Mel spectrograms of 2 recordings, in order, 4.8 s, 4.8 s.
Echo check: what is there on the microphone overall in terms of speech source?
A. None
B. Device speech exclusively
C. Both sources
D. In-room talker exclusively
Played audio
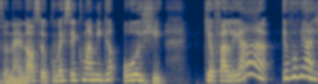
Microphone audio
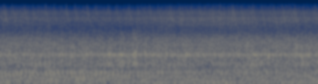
A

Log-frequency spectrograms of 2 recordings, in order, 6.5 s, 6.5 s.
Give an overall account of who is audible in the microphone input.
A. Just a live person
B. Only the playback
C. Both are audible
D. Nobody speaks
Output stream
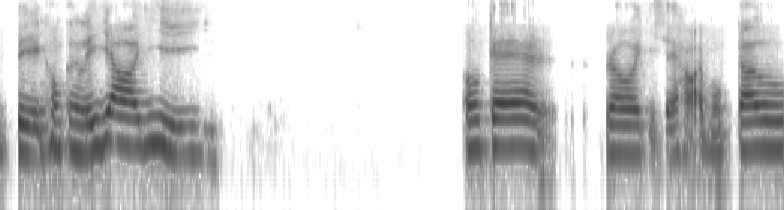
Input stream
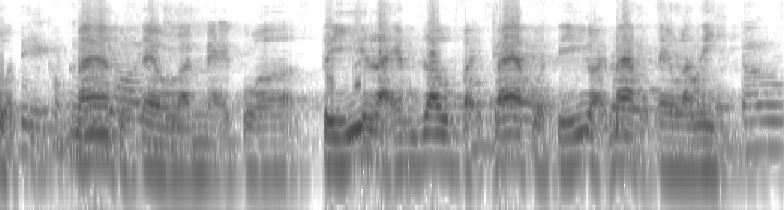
C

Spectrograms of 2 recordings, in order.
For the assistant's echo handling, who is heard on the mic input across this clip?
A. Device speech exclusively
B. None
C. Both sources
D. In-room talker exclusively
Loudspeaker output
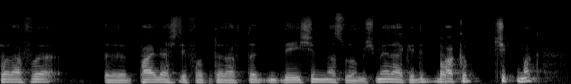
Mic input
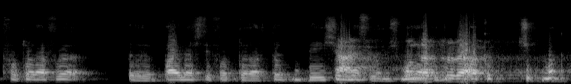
C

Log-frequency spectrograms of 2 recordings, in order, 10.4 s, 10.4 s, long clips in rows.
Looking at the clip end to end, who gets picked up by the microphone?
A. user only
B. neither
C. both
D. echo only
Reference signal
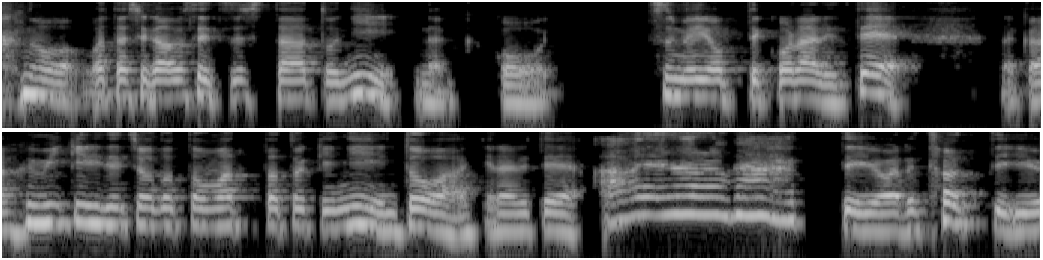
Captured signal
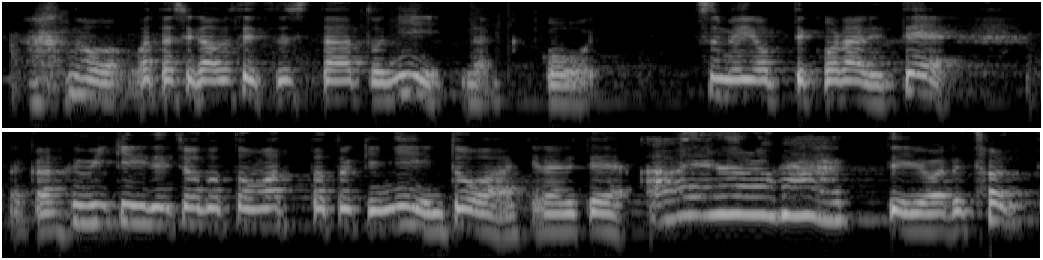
D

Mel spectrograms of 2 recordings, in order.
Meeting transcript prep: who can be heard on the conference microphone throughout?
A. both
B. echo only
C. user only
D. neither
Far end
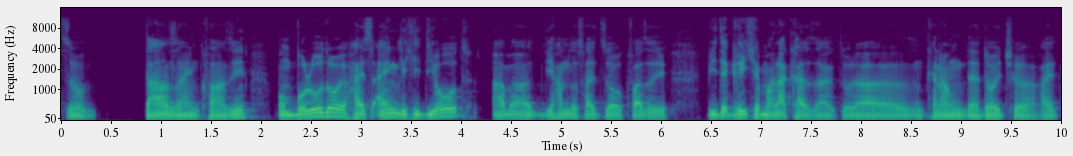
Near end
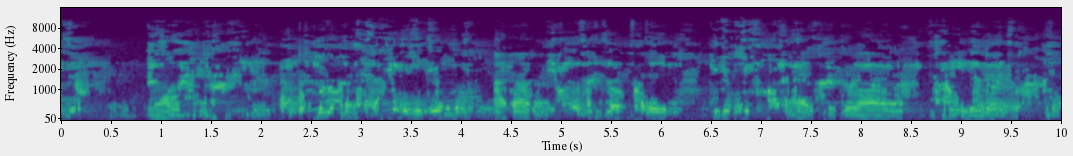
B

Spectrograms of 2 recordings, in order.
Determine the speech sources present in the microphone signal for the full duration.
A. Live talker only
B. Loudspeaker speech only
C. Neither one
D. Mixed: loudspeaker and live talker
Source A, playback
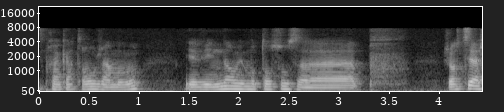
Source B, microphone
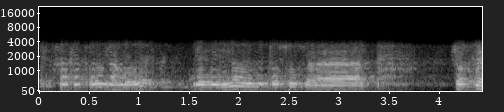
D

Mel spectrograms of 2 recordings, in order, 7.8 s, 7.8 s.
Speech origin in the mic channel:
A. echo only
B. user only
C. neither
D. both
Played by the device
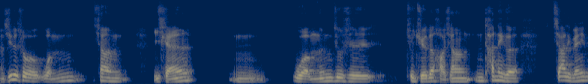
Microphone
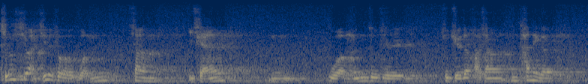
A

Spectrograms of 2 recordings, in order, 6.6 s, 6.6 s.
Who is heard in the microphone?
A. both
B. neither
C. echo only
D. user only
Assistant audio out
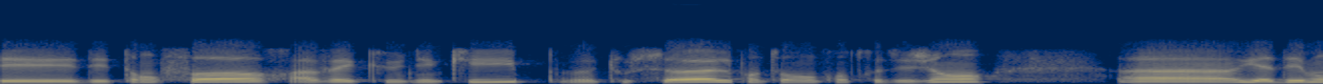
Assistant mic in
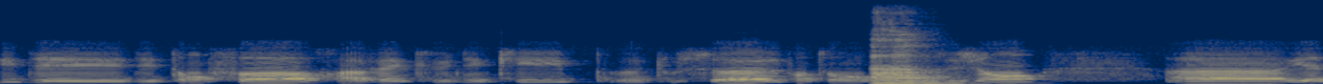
A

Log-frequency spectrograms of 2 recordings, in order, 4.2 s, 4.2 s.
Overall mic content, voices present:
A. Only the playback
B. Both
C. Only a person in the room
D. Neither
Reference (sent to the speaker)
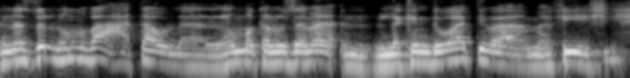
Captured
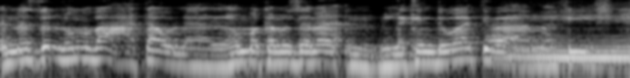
B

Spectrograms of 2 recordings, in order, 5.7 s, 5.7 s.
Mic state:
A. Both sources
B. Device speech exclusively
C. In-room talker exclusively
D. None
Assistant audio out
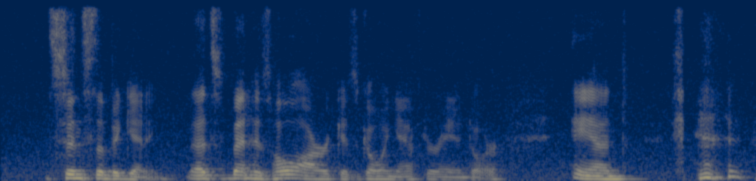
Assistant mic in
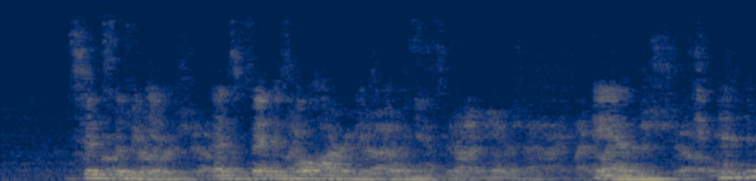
A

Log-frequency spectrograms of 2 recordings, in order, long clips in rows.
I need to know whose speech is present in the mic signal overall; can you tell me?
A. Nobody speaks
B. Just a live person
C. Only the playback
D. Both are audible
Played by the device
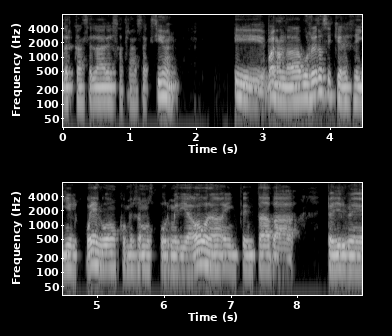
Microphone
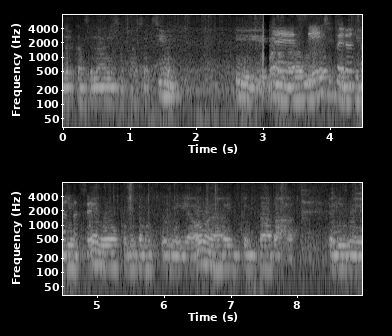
D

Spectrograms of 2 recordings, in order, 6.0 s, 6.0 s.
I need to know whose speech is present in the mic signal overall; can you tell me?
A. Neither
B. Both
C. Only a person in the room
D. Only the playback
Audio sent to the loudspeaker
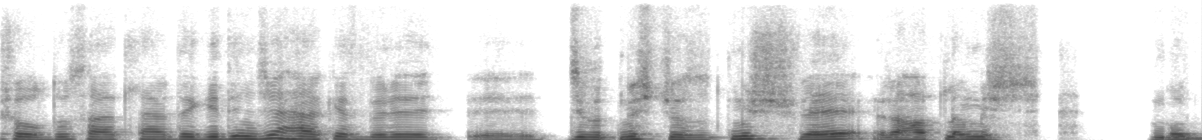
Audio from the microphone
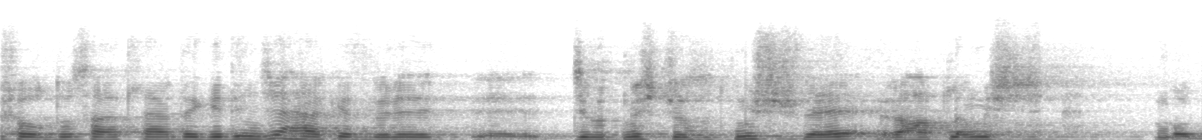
D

